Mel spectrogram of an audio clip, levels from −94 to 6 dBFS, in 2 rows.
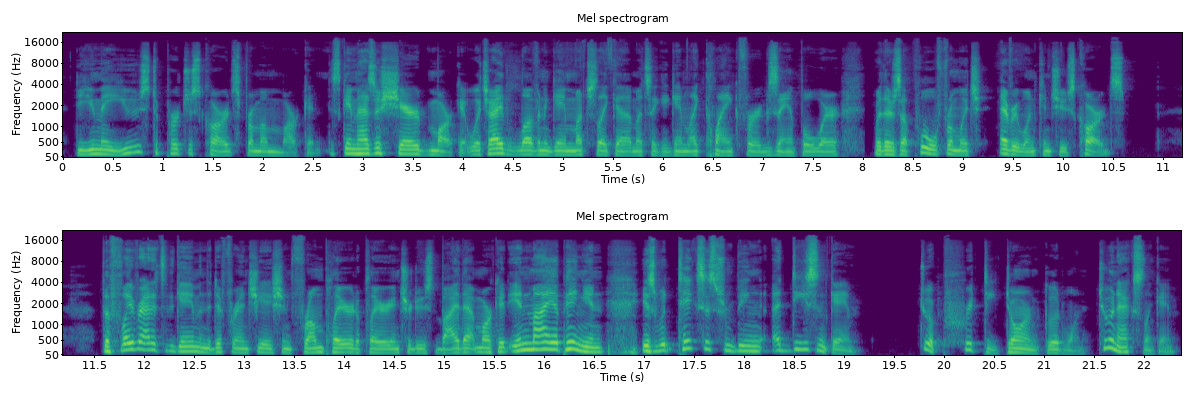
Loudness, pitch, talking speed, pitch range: -20 LUFS, 125 Hz, 220 wpm, 110-155 Hz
